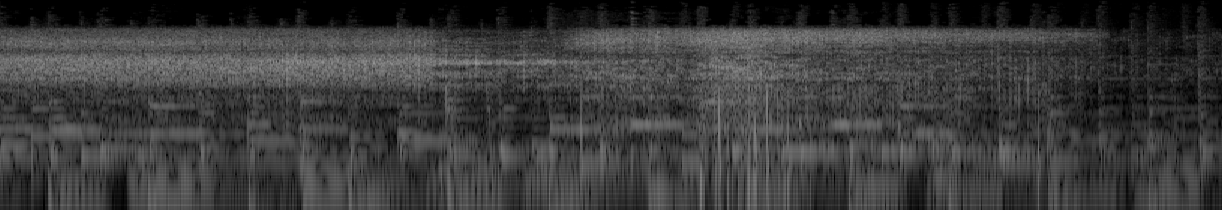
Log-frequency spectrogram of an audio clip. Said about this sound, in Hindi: अभी हम मछली को थोड़ा सा फ्राई करके ले लेते हैं।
